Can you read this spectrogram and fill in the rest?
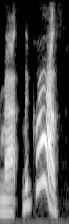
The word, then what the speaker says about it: Matt McGrath: If I was a good, Irish boy, I'd say Matt McGraw. That's like the correct way of pronouncing it, I guess. – Yeah. – But no, I use the, bastardized North American version of McGrath.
